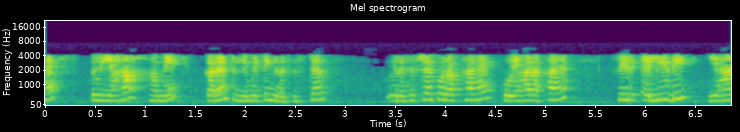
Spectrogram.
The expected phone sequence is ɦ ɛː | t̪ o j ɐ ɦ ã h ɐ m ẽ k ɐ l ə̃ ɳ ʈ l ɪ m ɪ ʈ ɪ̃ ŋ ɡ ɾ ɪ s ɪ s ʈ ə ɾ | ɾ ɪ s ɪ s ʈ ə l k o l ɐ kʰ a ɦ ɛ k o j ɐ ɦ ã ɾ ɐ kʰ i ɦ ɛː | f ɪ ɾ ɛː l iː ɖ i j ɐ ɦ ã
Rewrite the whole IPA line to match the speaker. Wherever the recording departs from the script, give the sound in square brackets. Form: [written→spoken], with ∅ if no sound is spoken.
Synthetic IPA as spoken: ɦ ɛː | t̪ o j ɐ ɦ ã h ɐ m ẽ k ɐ [l→ɾ] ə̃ ɳ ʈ l ɪ m ɪ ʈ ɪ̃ ŋ ɡ ɾ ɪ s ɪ s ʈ ə ɾ | ɾ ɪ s ɪ s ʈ ə [l→ɾ] k o [l→ɾ] ɐ kʰ a ɦ ɛ k o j ɐ ɦ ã ɾ ɐ kʰ [i→a] ɦ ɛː | f ɪ ɾ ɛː l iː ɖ i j ɐ ɦ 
